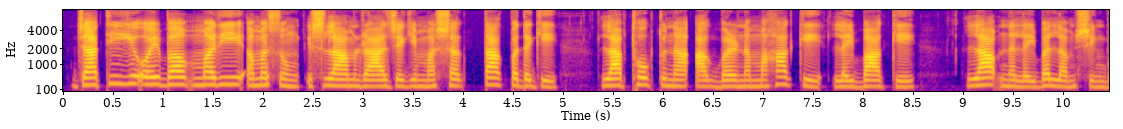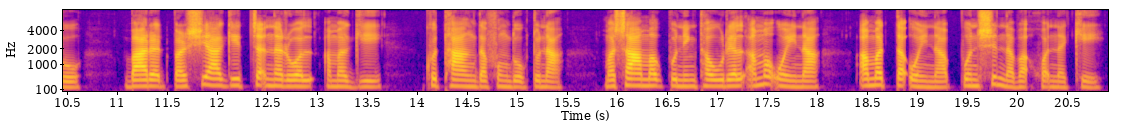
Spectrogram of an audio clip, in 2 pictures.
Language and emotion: Manipuri, neutral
